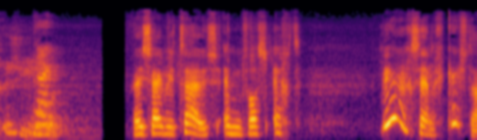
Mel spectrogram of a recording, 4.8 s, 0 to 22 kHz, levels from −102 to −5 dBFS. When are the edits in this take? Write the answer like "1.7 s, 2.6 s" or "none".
1.0 s

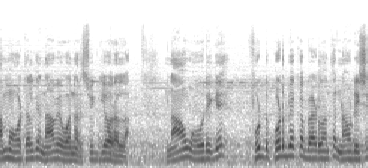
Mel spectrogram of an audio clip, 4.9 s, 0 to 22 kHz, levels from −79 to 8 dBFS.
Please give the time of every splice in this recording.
none

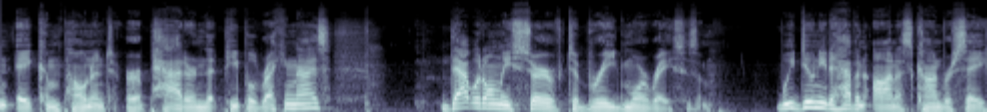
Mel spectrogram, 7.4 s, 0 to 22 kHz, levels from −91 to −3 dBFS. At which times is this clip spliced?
none

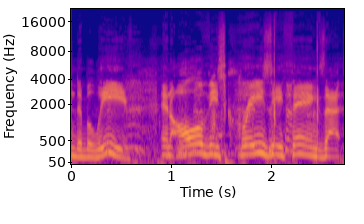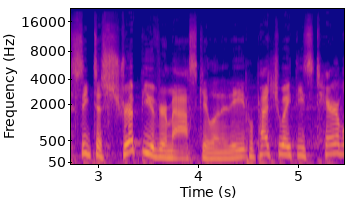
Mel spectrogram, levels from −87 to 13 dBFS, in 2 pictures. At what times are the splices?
2.7 s, 4.5 s

